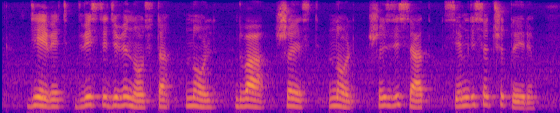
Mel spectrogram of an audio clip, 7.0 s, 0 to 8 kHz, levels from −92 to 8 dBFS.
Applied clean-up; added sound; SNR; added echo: none; none; none; none.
